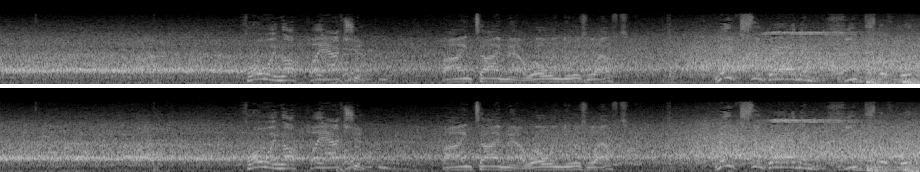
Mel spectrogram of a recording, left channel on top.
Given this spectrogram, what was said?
Throwing off play action. Buying time now. Rolling to his left. Makes the grab and keeps the foot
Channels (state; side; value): noise; left; hum, 22 dB below the sound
